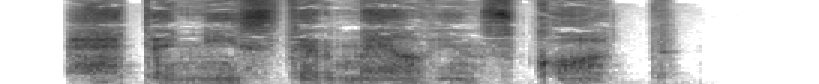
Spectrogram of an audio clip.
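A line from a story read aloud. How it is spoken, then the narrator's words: Whispered explanation. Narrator (Russian): шепотом пояснил Кузьма Кузьмич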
